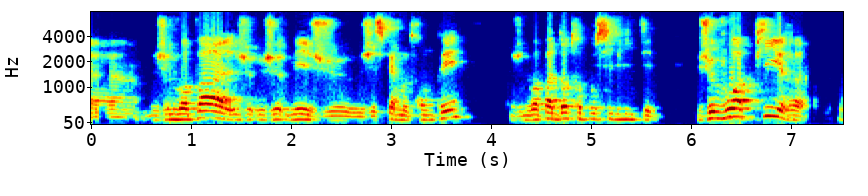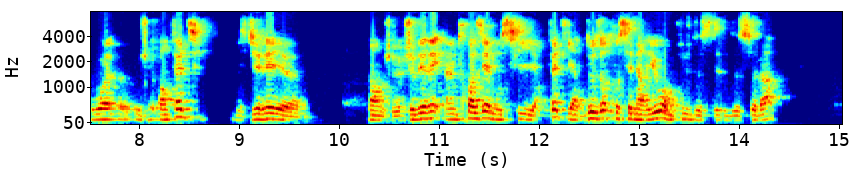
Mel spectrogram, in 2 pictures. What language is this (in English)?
French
